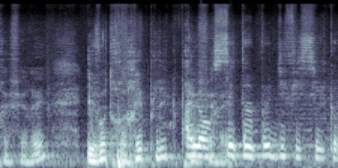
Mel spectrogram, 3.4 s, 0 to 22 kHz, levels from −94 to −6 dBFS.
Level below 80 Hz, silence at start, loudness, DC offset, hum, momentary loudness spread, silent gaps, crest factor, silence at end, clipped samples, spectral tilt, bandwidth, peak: -30 dBFS; 0 s; -14 LUFS; under 0.1%; none; 11 LU; none; 14 dB; 0 s; 0.2%; -7 dB/octave; 20 kHz; 0 dBFS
